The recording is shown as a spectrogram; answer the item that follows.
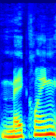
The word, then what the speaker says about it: Maechling: His username, I can't see the full username, but his name, if you were to look him up, is Simon, I think you pronounce it Maekling.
